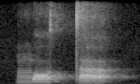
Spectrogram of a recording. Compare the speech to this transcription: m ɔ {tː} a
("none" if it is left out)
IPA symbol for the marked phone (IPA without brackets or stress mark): tː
